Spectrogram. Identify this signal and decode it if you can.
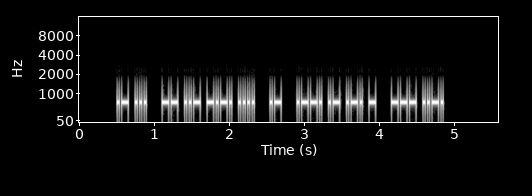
Morse code, heard as a keyed tone, about 40 wpm, 700 Hz. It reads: AS MUCH A PART OF
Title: Sets of 5 Words Encore2 40wpm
